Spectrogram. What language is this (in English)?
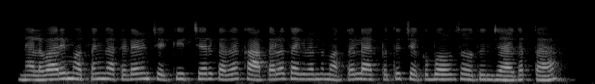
Telugu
